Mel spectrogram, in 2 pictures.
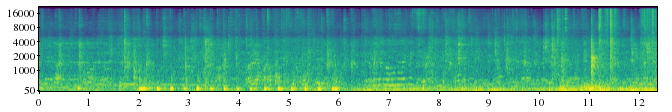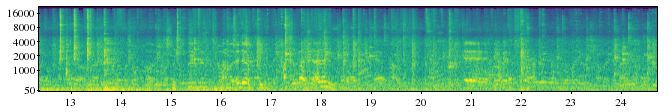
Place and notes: Souk Haddadine, Marrakesch, Marokko - metal workers, ambience
the souk of the metal worker seems to be separated in two areas, one for making the goods, the other one for selling them. the former is indeed more private and less decorative. however, workers are busy all over the place.
(Sony PCM D50, OKM2)
Marrakesh, Morocco, 26 February, 14:10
